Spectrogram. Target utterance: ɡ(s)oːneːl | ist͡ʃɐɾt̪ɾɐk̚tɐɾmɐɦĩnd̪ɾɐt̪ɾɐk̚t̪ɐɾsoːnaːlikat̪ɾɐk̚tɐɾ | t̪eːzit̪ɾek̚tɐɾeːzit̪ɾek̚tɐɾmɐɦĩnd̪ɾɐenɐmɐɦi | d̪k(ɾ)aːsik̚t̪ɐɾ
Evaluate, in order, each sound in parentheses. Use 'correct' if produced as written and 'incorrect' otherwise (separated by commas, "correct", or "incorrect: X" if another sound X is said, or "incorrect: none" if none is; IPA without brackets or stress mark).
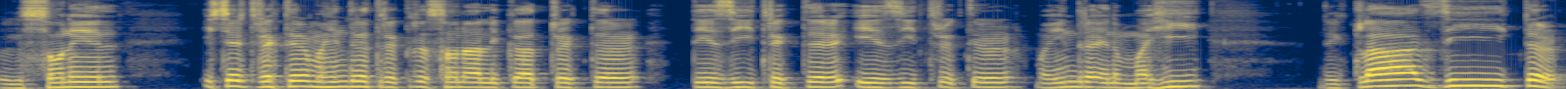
correct, incorrect: l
